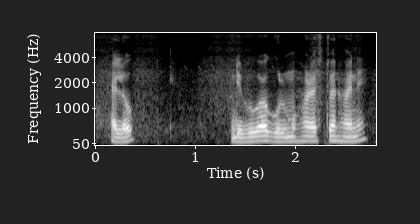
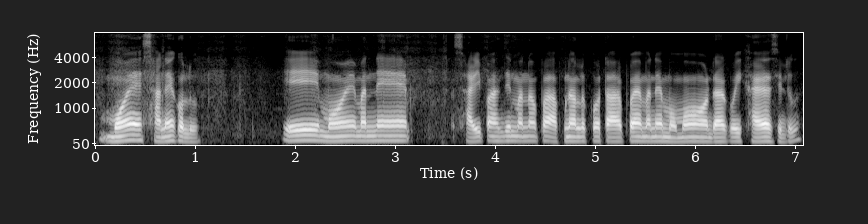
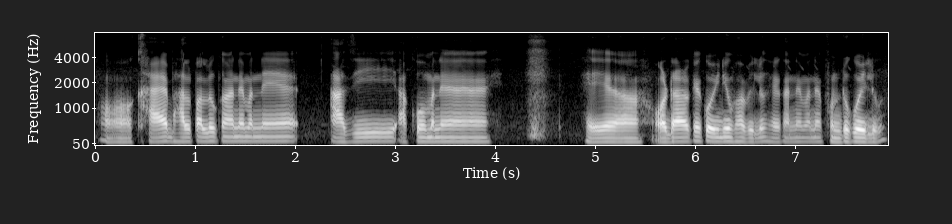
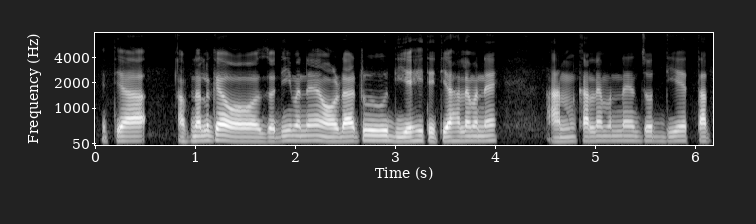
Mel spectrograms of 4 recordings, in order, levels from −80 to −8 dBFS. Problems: none marked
